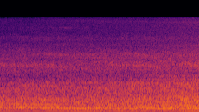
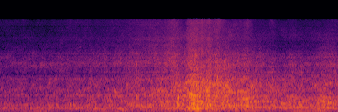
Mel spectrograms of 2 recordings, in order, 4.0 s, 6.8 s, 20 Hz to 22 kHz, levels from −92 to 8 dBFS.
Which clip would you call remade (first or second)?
second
